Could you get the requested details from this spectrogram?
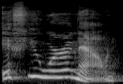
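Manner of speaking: high, loud announcing refrain; bright proclaiming refrain; excited refrain. A narrator's reading. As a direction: call it out like a title.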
